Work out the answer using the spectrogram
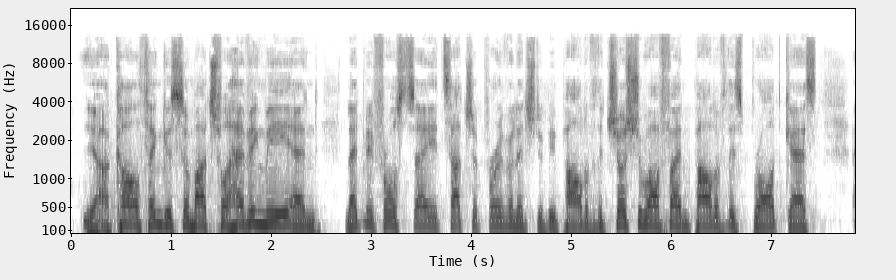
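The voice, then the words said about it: German accent. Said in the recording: “a good German accent”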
